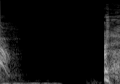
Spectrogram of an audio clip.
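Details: Adult man coughing: two short, harsh cough bursts separated by a brief silence.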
